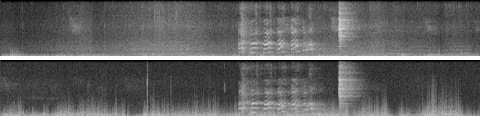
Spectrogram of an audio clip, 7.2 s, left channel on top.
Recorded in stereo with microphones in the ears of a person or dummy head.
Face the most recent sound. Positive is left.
turn(degrees=20)  # may be behind; listen again after turning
